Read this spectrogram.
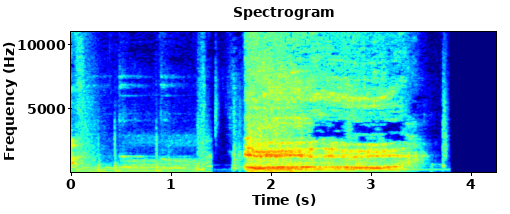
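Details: A long, loud, drawn-out deliberate burp after a short stretch of music, amid silence.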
